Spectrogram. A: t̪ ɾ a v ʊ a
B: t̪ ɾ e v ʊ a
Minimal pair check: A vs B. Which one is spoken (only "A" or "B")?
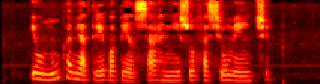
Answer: B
